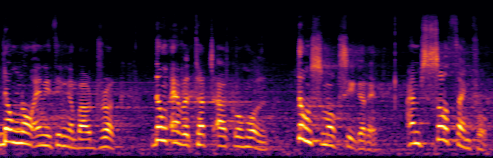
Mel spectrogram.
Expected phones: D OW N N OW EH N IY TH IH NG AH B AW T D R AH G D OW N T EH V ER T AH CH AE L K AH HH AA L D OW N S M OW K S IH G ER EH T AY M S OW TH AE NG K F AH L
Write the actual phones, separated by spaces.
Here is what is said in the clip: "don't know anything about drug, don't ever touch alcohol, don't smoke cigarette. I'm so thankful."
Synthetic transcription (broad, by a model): D OW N N OW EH N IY T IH NG AH B AW T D R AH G D OW N T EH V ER T AH CH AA L K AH HH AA L D OW N S M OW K S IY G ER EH T AY M S OW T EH NG K F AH L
